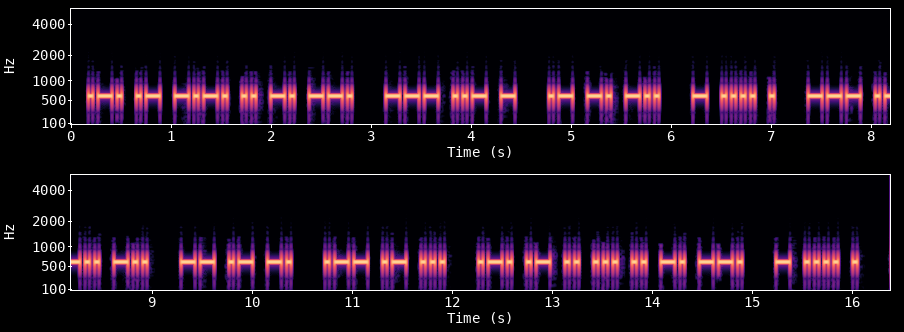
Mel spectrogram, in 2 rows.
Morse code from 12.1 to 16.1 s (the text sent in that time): RAISING THE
